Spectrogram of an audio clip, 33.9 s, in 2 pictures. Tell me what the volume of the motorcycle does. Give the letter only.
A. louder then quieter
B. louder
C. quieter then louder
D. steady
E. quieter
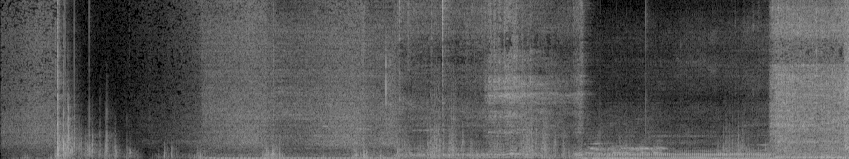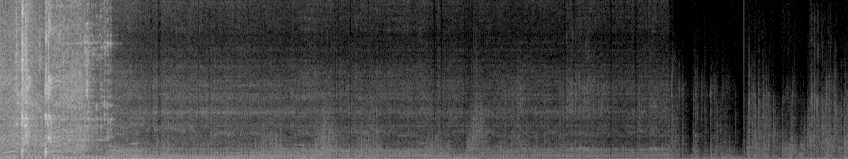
A.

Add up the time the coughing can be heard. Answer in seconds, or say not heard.
2 s.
